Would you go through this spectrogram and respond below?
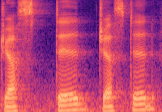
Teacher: this T here um is not exactly a flap it's just an unreleased um unaspirated tea because it's part of the s T blend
